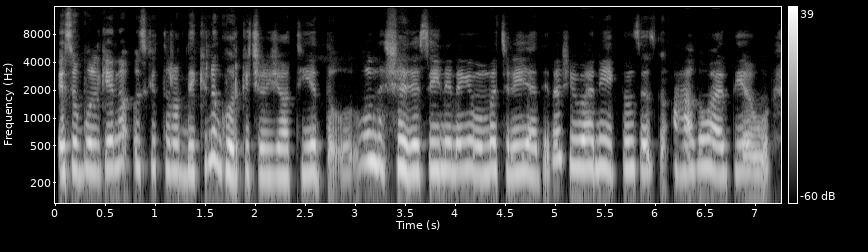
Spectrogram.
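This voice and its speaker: A young woman casually retelling a love story in a chatty, animated way, full of fillers. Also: sits high, fairly quick, few pauses, no room sound.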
